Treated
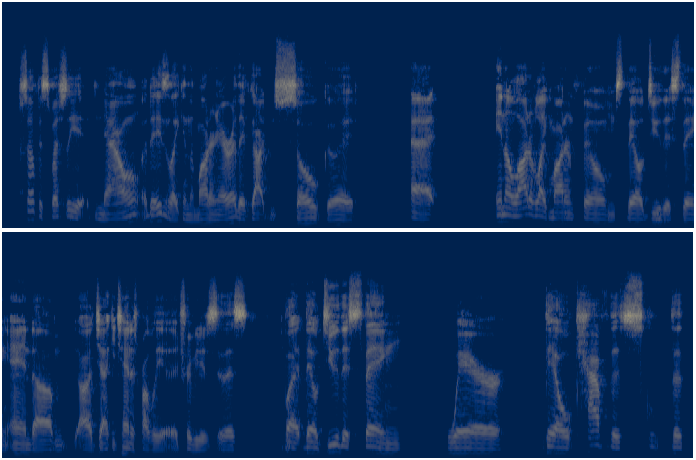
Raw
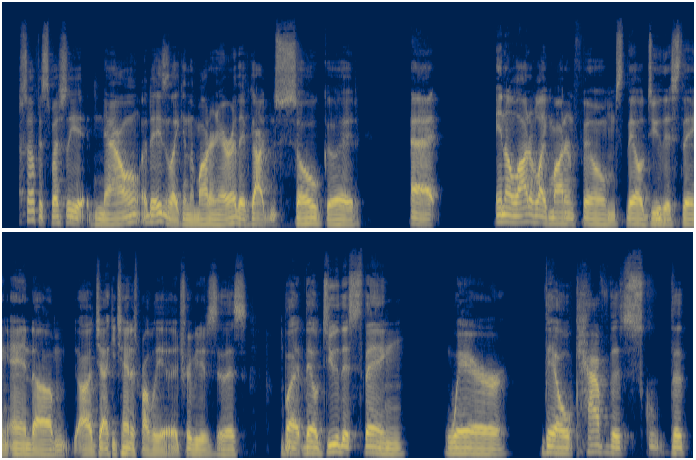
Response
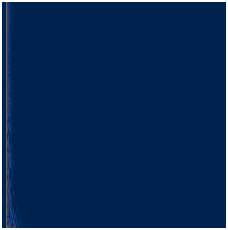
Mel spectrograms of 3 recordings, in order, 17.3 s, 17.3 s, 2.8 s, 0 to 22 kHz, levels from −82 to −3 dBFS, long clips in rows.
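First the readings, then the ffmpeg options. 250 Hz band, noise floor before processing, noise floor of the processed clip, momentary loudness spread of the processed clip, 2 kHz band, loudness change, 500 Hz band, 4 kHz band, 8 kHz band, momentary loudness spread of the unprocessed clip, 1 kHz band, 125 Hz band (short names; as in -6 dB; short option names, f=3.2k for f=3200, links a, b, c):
under -40 dB, under -85 dBFS, under -85 dBFS, 20 LU, -24.0 dB, -17.0 dB, -36.5 dB, -4.0 dB, -14.0 dB, 7 LU, -30.0 dB, under -40 dB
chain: -af "bandpass=f=4.8k:t=q:w=11:csg=0,volume=4dB"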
